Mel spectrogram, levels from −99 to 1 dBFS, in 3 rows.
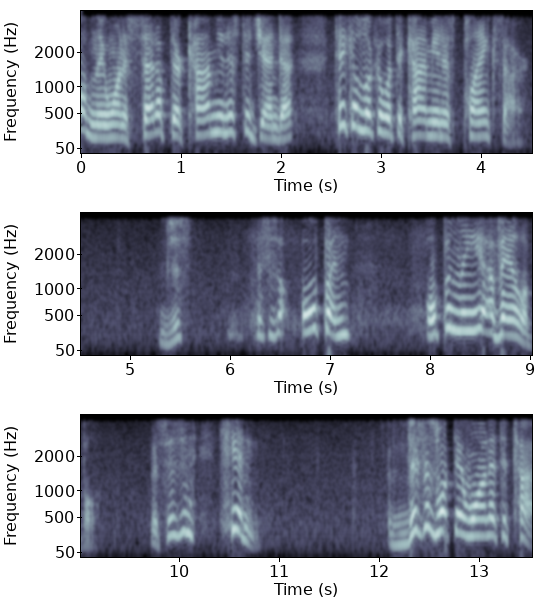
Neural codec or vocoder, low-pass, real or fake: none; 3.6 kHz; real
